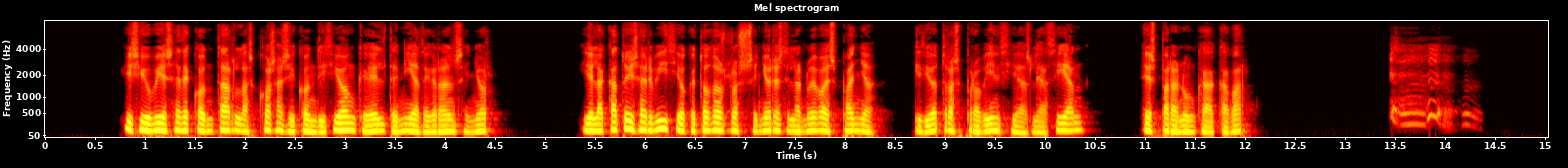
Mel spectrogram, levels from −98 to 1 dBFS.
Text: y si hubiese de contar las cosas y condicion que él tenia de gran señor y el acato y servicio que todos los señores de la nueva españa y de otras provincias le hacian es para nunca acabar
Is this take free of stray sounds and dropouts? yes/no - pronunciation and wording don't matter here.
no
